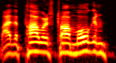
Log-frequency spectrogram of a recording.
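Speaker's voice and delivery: high, threatening landlord voice; exclaiming. A narrator's reading. Landlord warning Tom Morgan, exclaiming. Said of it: "exclaimed the landlord".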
